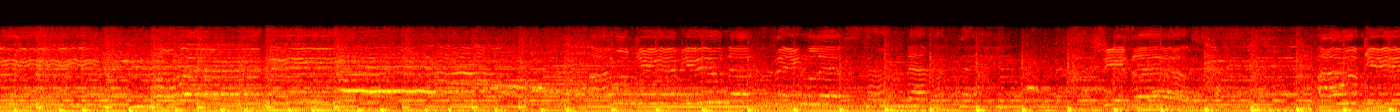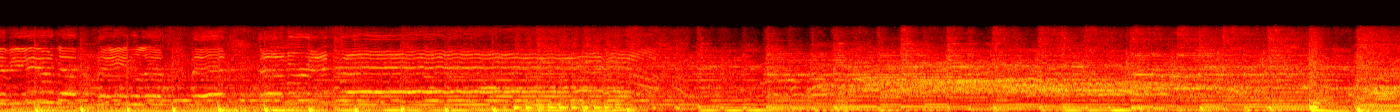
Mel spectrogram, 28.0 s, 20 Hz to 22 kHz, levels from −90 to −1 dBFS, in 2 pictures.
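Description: Short concealed packet loss hits at 0.43–0.47, 2.39–2.43 and 5.25–5.31 s. About 20 ms of audio, 40 ms in the third case, arrived too late, and the receiver patched each hole by extending the preceding sound. Each one is a brief smear or wobble. On a spectrogram it appears as a thin vertical band where harmonics flatten or blur, and the waveform shows a short repeated or noisy stretch.

At 13.11–13.19 s a burst of packet loss removes about 60 ms. The concealment stretches the last sound into a held buzz or hiss that fades before the audio jumps ahead. The spectrogram shows a frozen, dimming patch with no real change inside it, and the waveform shows an envelope that decays across the gap.

A final short concealed packet loss at 22.45–22.49 s fills about 20 ms the same way, a brief wobble visible as a narrow smeared slice. Throughout, the call codec's cut-off near 8 kHz leaves the spectrogram empty above that line.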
